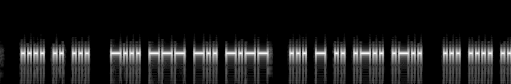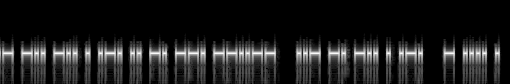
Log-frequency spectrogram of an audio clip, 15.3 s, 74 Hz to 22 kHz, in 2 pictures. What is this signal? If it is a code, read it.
Morse code, heard as a keyed tone, about 25 wpm, 600 Hz. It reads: HIS BODY STILL SHUDDERING, UNDER THE
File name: the old man and the sea part 1 25wpm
